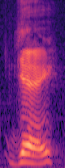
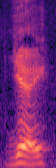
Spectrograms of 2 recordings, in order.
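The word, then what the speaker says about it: γῆ: Greek for Earth is yay it's actually um spelled g in Greek it's pronounced yay but this is the foundational word for like Geo geology and that sort of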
